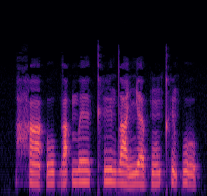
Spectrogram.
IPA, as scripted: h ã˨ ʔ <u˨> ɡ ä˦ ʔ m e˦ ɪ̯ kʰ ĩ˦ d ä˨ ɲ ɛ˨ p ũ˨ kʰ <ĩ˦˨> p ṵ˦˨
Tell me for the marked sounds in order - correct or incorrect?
correct, correct

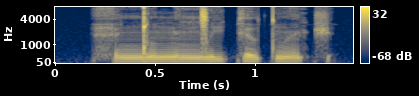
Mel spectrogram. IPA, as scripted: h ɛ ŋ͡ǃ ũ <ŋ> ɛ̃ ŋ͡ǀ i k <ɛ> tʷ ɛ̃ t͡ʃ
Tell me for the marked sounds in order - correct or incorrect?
correct, correct

